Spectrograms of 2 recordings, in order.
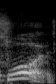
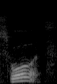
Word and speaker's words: swords: like Liquid Swords Liquid Swords Liquid Swords is my guys it's swords Liquid Swords s w o r it's swords W okay but the W is silent in the English language what that's not in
